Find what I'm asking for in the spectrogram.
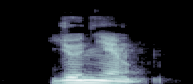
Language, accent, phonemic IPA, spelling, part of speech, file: French, France, /jɔ.njɛ̃/, ionien, adjective / noun, LL-Q150 (fra)-ionien.wav
- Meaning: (adjective) Ionian; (noun) Ionic Greek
